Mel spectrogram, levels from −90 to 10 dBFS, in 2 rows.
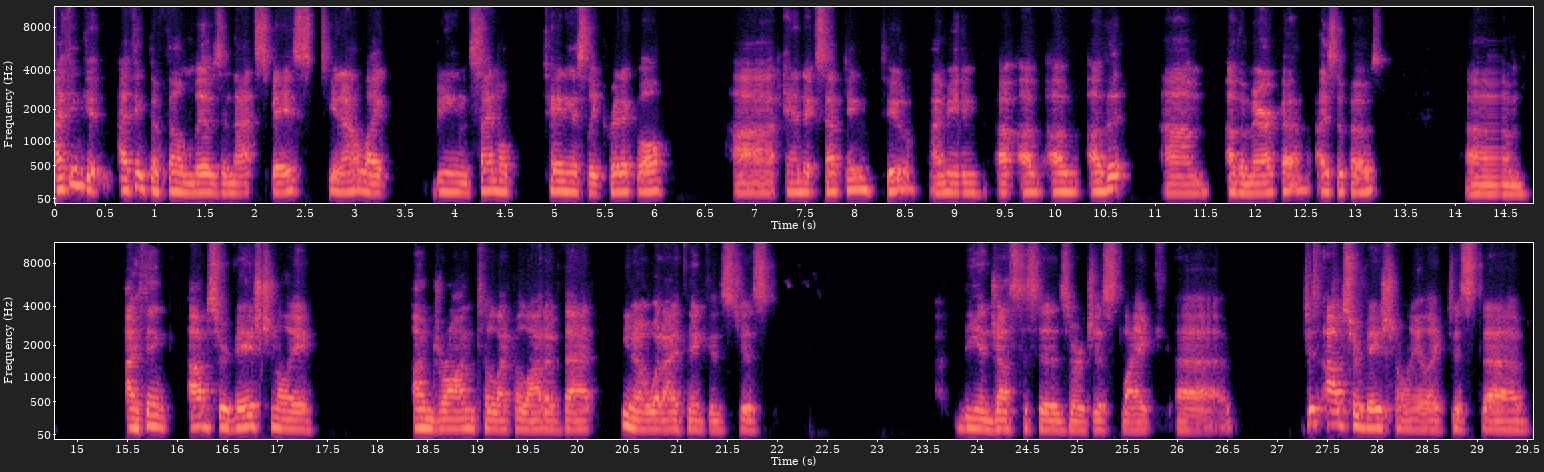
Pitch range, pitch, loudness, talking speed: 110-130 Hz, 120 Hz, -18 LUFS, 130 wpm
